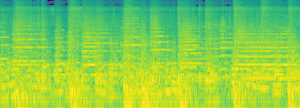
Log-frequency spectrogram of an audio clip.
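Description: Brass marching band playing a tune, with tuba and other brass over regular drum beats. It is loud, and the music breaks off abruptly at the very end.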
